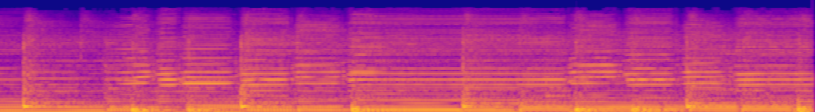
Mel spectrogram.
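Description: Amplified harmonica playing a bending lead line through a vocal microphone over a live rock band: electric guitars, bass and a steady drum beat.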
